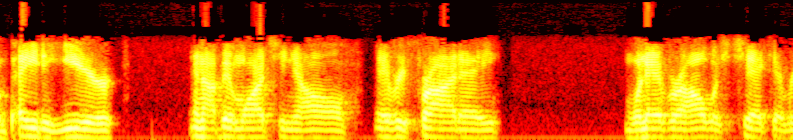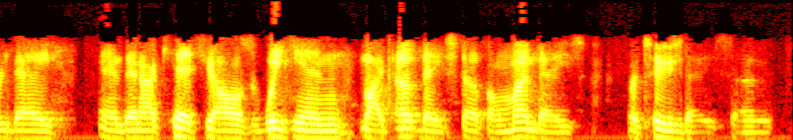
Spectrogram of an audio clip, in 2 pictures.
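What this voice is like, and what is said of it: Faint Southern US accent. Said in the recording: “I love the southern accent too, by the way. ... I was like hearing a southern accent. Seems like it's kind of fading out, unfortunately.”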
